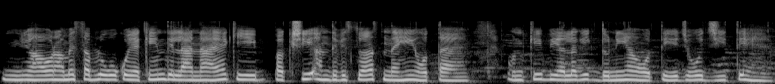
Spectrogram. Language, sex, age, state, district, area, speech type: Hindi, female, 30-45, Uttar Pradesh, Lucknow, rural, spontaneous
